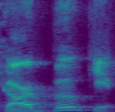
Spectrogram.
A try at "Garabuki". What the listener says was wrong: There's an I on there.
